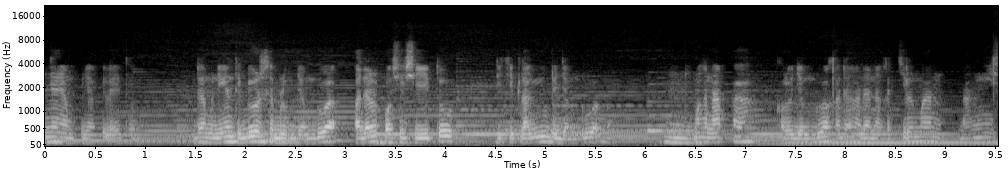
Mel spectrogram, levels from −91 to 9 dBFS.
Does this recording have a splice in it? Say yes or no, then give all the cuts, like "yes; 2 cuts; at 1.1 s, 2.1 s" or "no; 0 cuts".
no; 0 cuts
